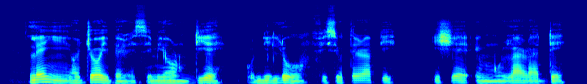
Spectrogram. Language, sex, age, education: Yoruba, male, 30-45, tertiary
